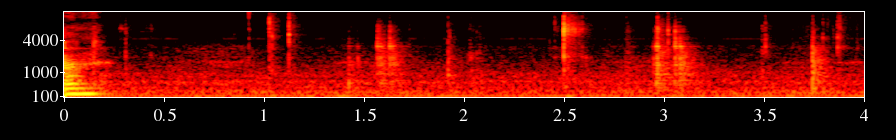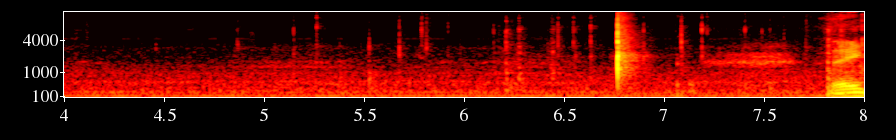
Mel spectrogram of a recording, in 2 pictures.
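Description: Small plastic clicks and taps as an action-figure head is worked onto a 3D-printed ball neck joint, ending with one sharper click near the end as the head pops into place.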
